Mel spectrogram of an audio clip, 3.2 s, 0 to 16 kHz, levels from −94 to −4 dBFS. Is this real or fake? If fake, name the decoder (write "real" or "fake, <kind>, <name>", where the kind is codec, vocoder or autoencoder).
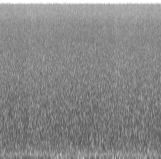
real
